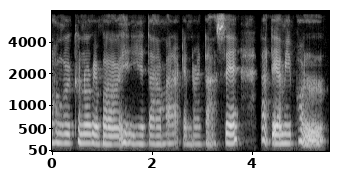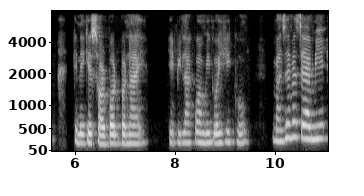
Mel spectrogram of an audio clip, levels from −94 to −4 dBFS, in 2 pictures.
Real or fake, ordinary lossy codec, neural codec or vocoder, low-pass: fake; none; vocoder, 22.05 kHz, 80 mel bands, HiFi-GAN; 7.2 kHz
